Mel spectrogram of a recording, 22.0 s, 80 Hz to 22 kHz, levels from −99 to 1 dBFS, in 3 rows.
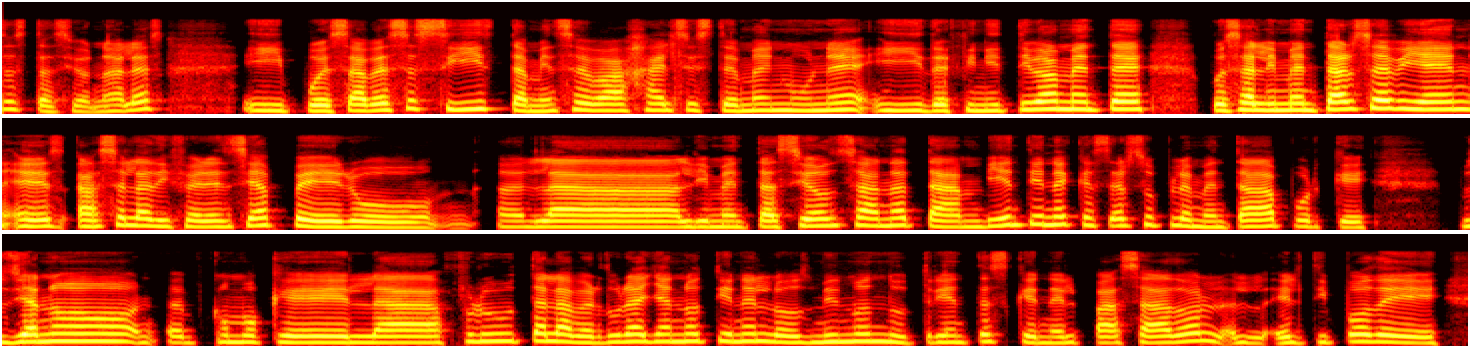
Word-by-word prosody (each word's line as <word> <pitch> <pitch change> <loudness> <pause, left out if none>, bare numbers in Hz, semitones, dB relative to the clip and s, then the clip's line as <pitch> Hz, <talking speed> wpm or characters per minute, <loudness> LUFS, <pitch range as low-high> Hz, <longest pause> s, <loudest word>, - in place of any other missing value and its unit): estacionales 200 +2 -5 0.4
y, 215 -1 -4
pues, 200 +1 0
a 210 - +5
veces 230 +6 -1
sí 260 -1 0
s 270 - -8
también 200 -2 -1
se 235 +2 -1
baja 220 +1 0
el 225 - -2
sistema 215 0 -4
inmune 225 +2 0
y, 220 0 -3
definitivamente, 245 +5 +3 0.3
pues, 220 +1 +1
alimentarse 235 +5 +6
bien 260 -1 +3
es 220 -1 0
hace 220 +4 -1
la 245 -2 +2
diferencia, 215 +3 -1
pero, 195 -6 +1
mm, 150 - -22 0.3
la 200 -1 +2
alimentación 205 +4 -1
sana 255 -1 0
también 220 +2 -1
tiene 280 -1 -1
que 265 -1 -5
ser 240 0 -4
suplementada, 225 -4 -2
porque, 200 -5 -7 0.4
pues, 220 -1 -7
ya 245 0 +6
no, 260 0 +3
eh, 210 0 -9 0.3
como 230 -1 -4
que 220 -1 +1
la 215 0 +1
fruta, 260 +2 -1
la 255 -1 +3
verdura 230 +3 0
ya 250 +1 -2
no 255 +1 -1
tienen 255 +1 -2
los 220 -2 -2
mismos 240 +3 0
nutrientes 225 +1 -5
que 220 - -4
en 205 -1 -5
el 205 +2 -6
pasado, 215 +3 -1
el 210 -7 -7
el 200 0 -4
tipo 230 +4 -1
de 215 -5 0
220 Hz, 155 wpm, -18 LUFS, 205-250 Hz, 0.4 s, alimentarse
